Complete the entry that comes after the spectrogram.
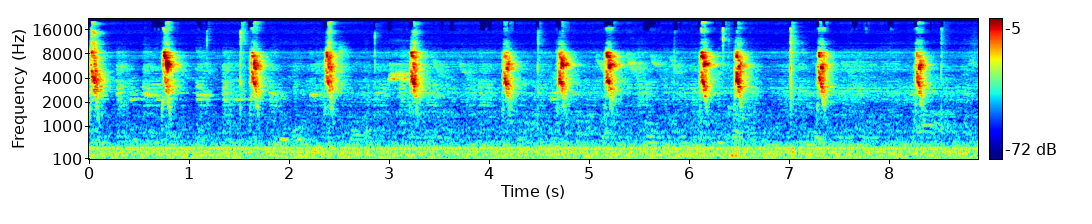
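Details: Fledgling weaver producing about thirteen short, raspy chirps at irregular spacing, somewhat quieter, with a few fainter clicks between them and a constant hum behind.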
